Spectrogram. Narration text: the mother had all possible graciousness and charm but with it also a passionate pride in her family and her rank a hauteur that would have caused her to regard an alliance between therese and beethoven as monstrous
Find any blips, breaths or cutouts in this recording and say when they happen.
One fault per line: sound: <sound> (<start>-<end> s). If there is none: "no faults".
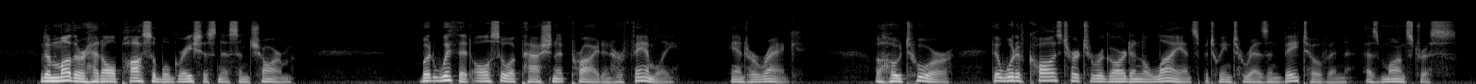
no faults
